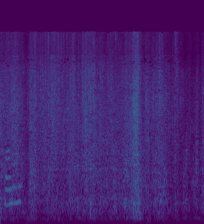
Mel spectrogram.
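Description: Clear plastic bag around a packed saree crinkling and rustling as it is handled and lifted, with louder crackles about a second and a half in and again near three seconds. A brief voice sound comes at the very start.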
